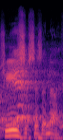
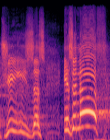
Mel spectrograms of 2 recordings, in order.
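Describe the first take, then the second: First: Softer and lower, almost to himself; soft echo. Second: Slow loud shout, much higher; shouted proclamation. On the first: Preacher to congregation, repeating the line softly. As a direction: let it fall quietly after the shout. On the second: Preacher to congregation, shouting the key line. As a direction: proclaim it at full voice. Shouted then repeated softly. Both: Acted.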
